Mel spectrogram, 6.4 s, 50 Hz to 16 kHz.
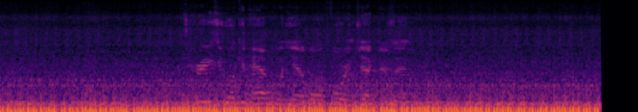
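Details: Tuned 700 HP EVO running after a previously unplugged injector was reconnected: a steady, even low rumble with light clatter and no misfire stumble. Oil residue is burning off. It runs cleanly on all cylinders.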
